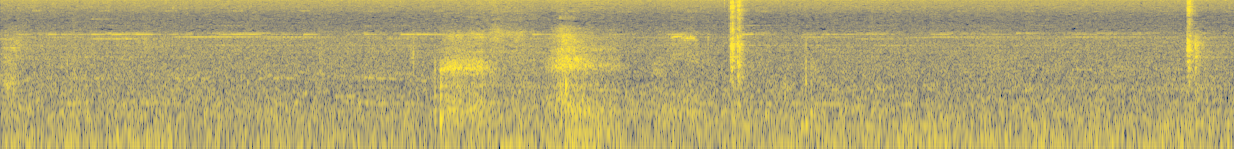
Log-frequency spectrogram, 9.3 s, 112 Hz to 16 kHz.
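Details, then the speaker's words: LG 60PV250 plasma TV turning on and off with no display: quiet set with a few sharp power-board relay clicks seconds apart as it tries to start and drops out; VS and VA voltages missing, Y-sustain board shorted. "and it's go off clicks then goes off so that's the problem"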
